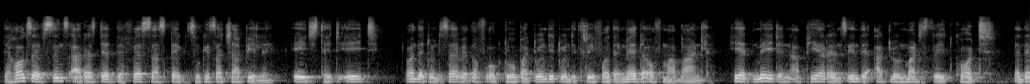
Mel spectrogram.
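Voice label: English; Suspect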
